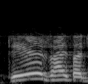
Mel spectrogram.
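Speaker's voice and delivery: high, loud "Tears?" in mock surprise; teasing surprise. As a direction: jump up in pitch, gently teasing her. Son teases crying mother.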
